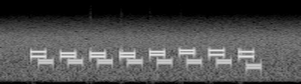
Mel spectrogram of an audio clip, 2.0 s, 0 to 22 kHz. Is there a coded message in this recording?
Yes: multi-frequency trunk signalling (R2, with the far end's replies) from 0.2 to 1.7 s, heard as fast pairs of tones, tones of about 100 ms. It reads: 42225984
